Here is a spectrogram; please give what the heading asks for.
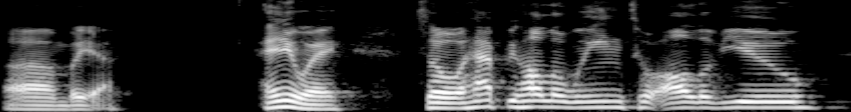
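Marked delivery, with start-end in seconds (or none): none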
